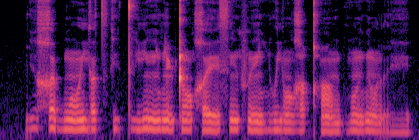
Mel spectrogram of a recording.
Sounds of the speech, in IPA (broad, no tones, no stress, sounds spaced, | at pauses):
ɾ i̤ χ e b õ j ɐ t͡sʼ i̤ t̪ i̤ j ĩ ʎ ẽ ʈ õ χ e s ĩ f ẽ ʎ u j õ ʁ a qʰ õ bʱ õ ʎ õ r e̤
